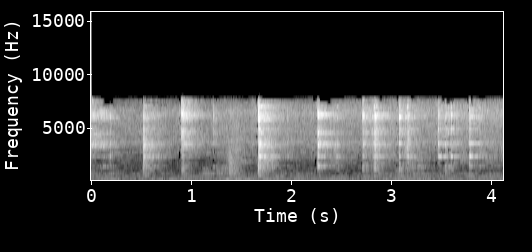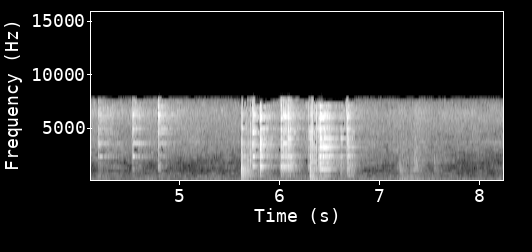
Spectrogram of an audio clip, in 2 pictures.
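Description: Utensils clink and tap against a cooking pan as tomato and onion are added. Many irregular, sharp knocks, mostly light, with a louder cluster of clatter near the end.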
